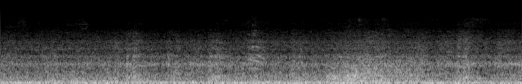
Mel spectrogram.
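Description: Passenger train running at speed, heard from inside the carriage: a steady low rumble of the wheels on the track.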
